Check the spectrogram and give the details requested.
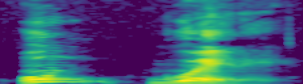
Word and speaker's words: unguere: Yo busqué en el diccionario y la palabra ungir viene del latín unguere, así como lo pronuncio, unguere, con G de gato.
